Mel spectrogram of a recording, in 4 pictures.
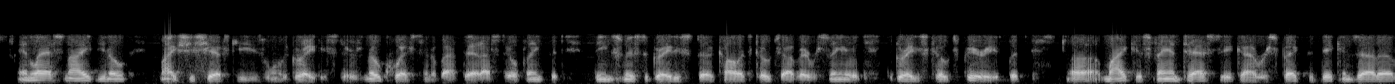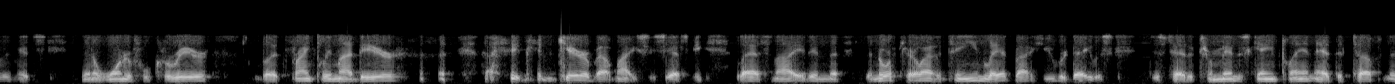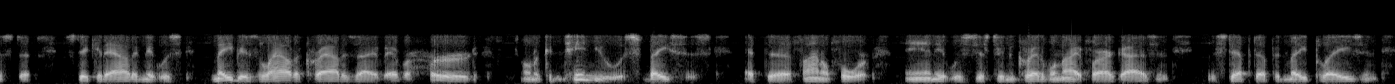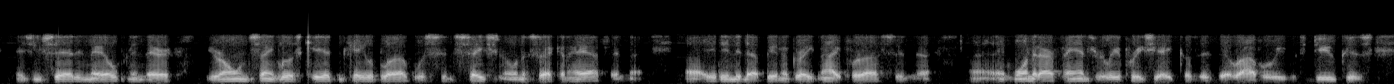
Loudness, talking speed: -22 LUFS, 190 wpm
